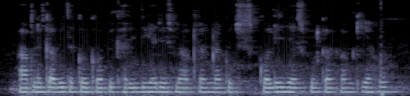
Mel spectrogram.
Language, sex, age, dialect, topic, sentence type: Hindi, male, 18-24, Hindustani Malvi Khadi Boli, banking, question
